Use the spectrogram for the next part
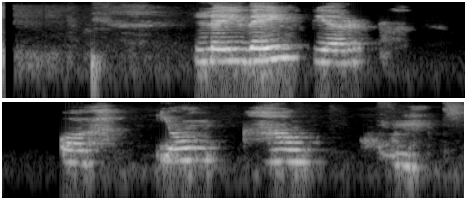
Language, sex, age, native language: Icelandic, male, 6, Icelandic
